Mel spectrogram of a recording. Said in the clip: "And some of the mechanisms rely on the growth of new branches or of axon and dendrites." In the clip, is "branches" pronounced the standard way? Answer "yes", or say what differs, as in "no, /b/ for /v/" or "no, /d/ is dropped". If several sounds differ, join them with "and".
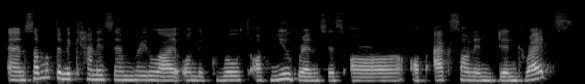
no, /s/ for /tʃ/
